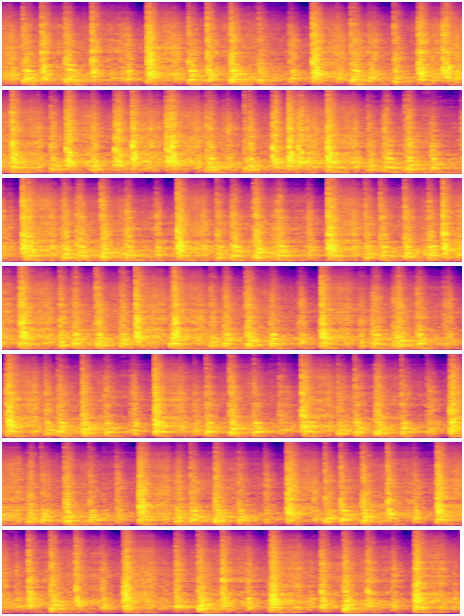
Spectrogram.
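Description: Nigerian Nupe folk drumming: several drums played together in a fast, steady rhythm of sharp strokes.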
